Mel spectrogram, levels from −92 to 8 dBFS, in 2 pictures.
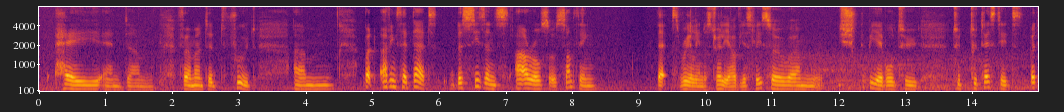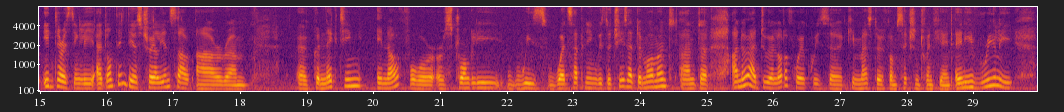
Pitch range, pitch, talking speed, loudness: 140-185 Hz, 160 Hz, 150 wpm, -16 LUFS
